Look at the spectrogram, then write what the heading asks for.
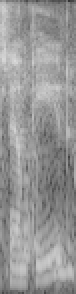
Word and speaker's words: stampede: Actually, the stress is on pede here, not on stam.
